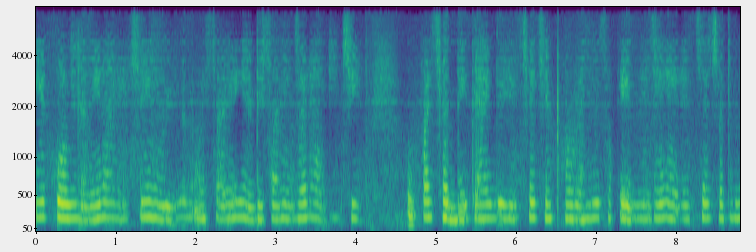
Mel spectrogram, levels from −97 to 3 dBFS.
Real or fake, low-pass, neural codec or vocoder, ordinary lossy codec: fake; 7.2 kHz; codec, 44.1 kHz, 0.9 kbps, DAC; none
